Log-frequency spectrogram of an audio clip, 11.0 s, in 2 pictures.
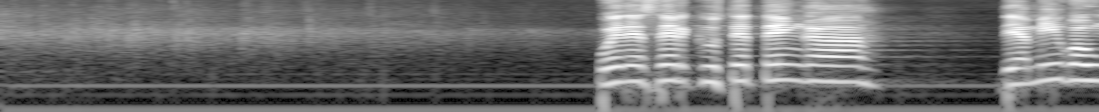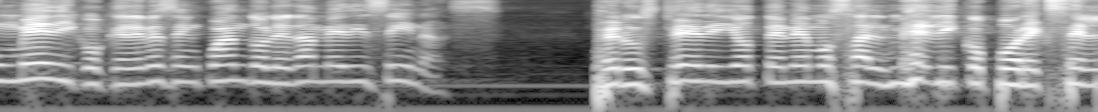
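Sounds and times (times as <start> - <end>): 
audience applause: 0.0 - 2.8
low electrical hum: 0.0 - 10.9
speech: 3.0 - 10.9.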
